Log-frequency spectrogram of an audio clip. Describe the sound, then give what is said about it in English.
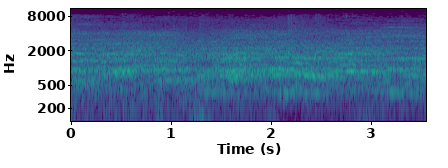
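A steady, dense wash of crowd noise fills a gym during a basketball game between two 26-A teams, picked up on the crowd mic, with many overlapping voices murmuring and shouting at a constant level and no clear individual words. “You can hear it probably on our crowd mic. A lot of activity as these two 26-A teams match up.”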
